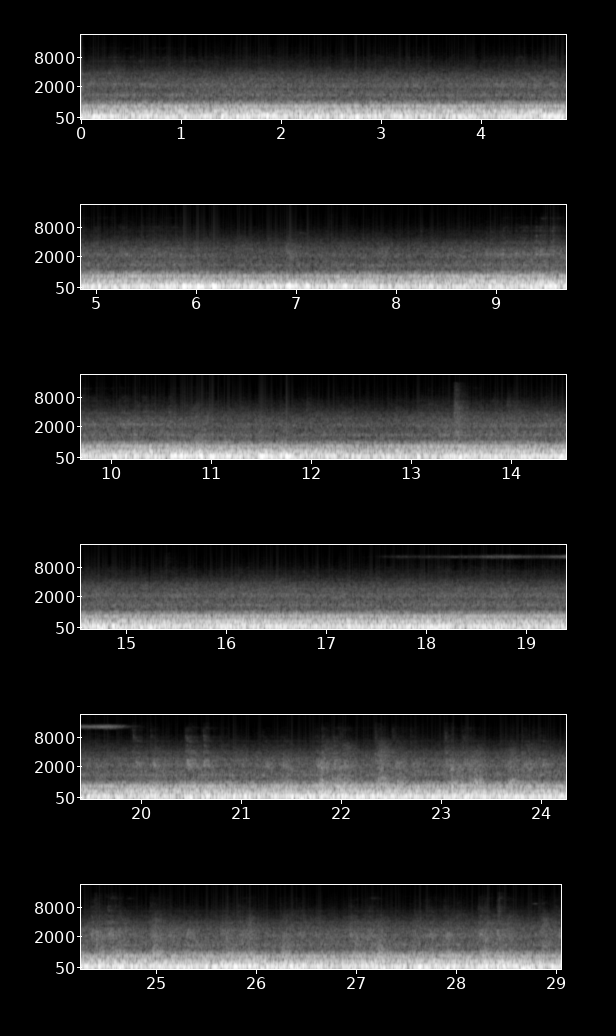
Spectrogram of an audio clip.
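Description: Passenger train running: a steady low rumble of wheels and carriage with a constant hum, and scattered light clicks in the later part.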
